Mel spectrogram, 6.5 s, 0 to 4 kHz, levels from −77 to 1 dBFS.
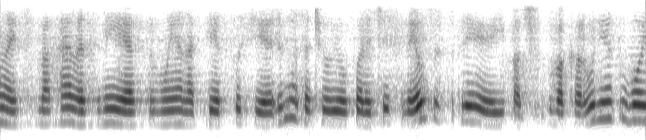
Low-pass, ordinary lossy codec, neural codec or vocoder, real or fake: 3.6 kHz; AAC, 16 kbps; codec, 24 kHz, 0.5 kbps, DualCodec; fake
